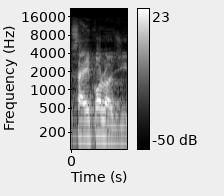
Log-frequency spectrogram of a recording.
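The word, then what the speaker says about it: psychology: piece and shining में पी लिखा हुआ है लेकिन हम पी को पढ़ते नहीं है साइकोलॉजी इसे हम क्या पढ़ते हैं साइकोलॉजी ठीक है सॉरी यहां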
